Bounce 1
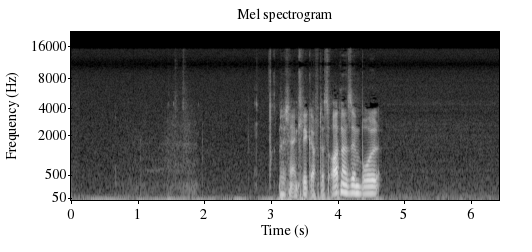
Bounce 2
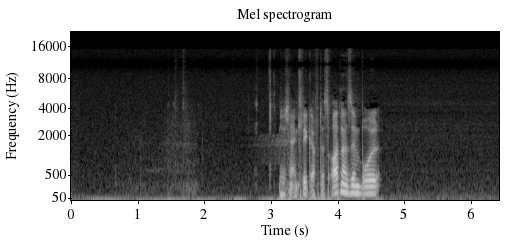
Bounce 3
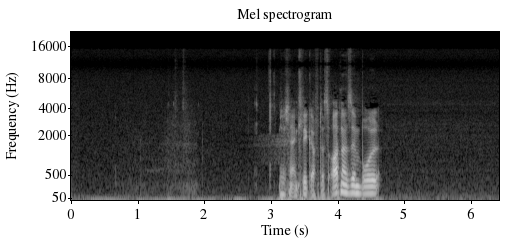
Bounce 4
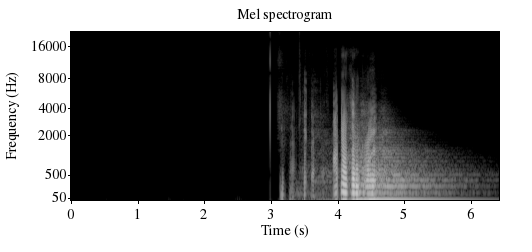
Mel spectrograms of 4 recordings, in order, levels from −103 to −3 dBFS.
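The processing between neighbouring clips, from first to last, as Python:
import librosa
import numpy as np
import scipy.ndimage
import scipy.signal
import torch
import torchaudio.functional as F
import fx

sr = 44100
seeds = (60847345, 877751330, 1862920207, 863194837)

y1 = fx.spec_repair(x, sr, seeds[0], start_s=2.62, length_s=0.57, low_hz=820.0, high_hz=2100.0, source='both')
y1 = y1 * 10.0 ** (-7.5 / 20.0)
y2 = y1
y3 = fx.phaser_stages(y2, sr, stages=4, low_hz=220.0, high_hz=4700.0, hz=0.49, feedback_pct=0)
y3 = fx.power_curve(y3, sr, exponent=3.0)
y3 = fx.rev_freeverb(y3, sr, rt60_s=2.4, hf_ratio=0.25, predelay_ms=100, drr_db=10.5)
y3 = y3 * 10.0 ** (8.0 / 20.0)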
